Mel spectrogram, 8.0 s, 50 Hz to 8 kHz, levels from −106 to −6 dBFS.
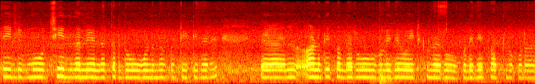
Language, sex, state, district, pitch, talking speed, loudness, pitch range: Kannada, female, Karnataka, Belgaum, 215 Hz, 155 wpm, -29 LUFS, 215-220 Hz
